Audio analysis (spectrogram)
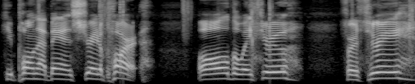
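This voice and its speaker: A man's voice: sits high, steady tone, slow, a little mellow, slight background noise. A middle-aged man coaching a workout outdoors, cueing form, counting reps and cheering people on. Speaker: fitness instructor. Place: outdoors on a beach.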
